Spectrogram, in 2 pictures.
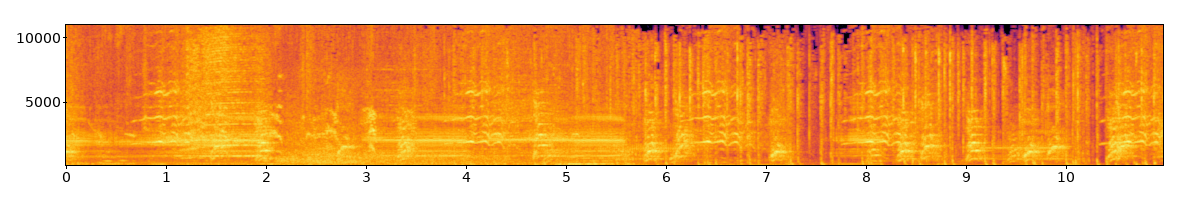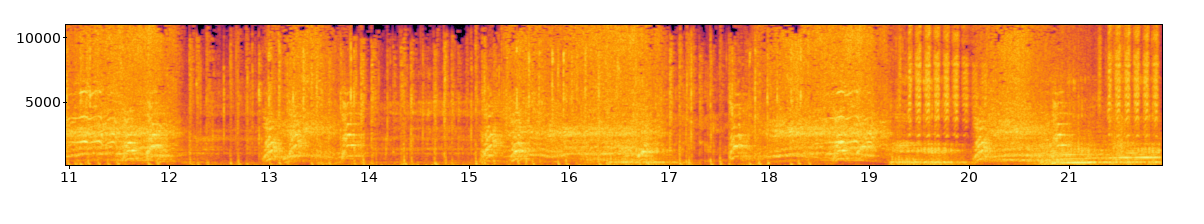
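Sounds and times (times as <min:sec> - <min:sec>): galloping hooves clattering: 0:00.0 - 0:20.2
horses whinnying: 0:00.0 - 0:21.9.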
